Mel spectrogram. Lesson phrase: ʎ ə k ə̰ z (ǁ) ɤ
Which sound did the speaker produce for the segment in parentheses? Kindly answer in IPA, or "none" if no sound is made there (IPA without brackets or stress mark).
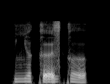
k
